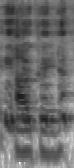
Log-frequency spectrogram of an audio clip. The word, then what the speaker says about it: Joaquin: Joaquin, again, you can't pronounce it. Joaquin. – Joaquin Phoenix. – Joaquin. Joaquin Phoenix. – It's Joaquin.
